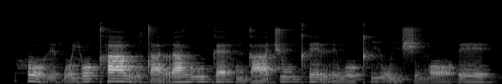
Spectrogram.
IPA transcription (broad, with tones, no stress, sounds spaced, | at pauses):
h oː˦˨ ɣ ɪ˨ ɓ o˨ j oː˦ kʰ aː˦ β u˨ t a˨ r a˦ ɣ uː˦ k ɛ˦ h ũ˨ ɡ aː˨˦ t͡ʃ uː˦ kʰ e˦ r ɪ˨ w oː˨ kʰ iː˦ w iː˨ ʃ ɪ˨ ŋ ɔ˨ | e˦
